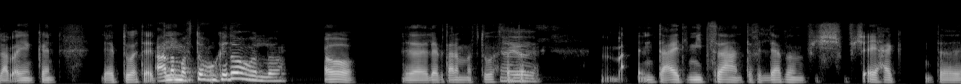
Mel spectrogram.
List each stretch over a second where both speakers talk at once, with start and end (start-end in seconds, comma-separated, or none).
none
